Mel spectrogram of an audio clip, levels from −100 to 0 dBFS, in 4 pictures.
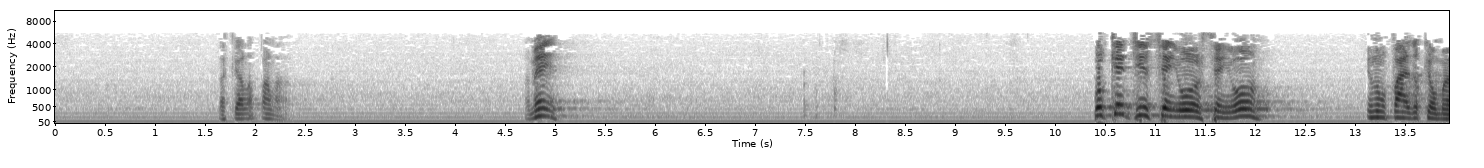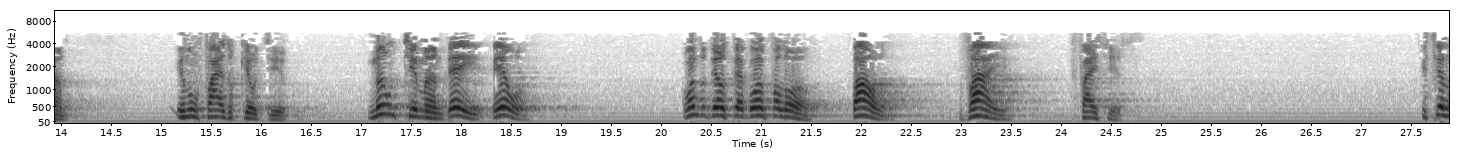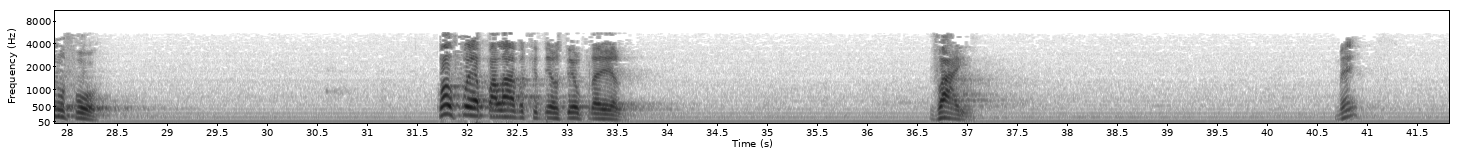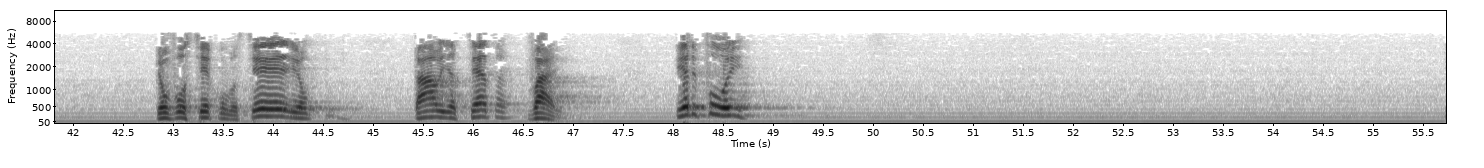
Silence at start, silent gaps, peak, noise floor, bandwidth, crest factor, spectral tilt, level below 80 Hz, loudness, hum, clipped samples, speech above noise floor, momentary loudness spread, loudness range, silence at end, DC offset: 1.65 s; none; -4 dBFS; -53 dBFS; 5.8 kHz; 20 dB; -10 dB/octave; -54 dBFS; -20 LUFS; none; under 0.1%; 34 dB; 19 LU; 17 LU; 6.95 s; under 0.1%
